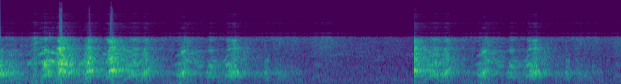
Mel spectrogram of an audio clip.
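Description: Stray dogs bark in quick, sharp bursts while chasing a boy down a street, captured through a tinny CCTV microphone, with a short lull before another volley of close barking.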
